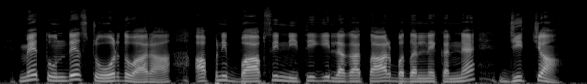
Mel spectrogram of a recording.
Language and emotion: Dogri, angry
